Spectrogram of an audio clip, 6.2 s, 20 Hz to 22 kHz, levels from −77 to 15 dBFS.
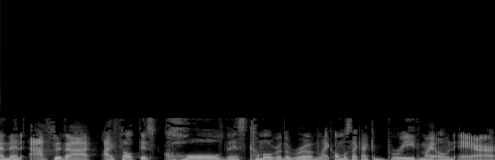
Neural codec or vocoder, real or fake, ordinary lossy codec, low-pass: none; real; MP3, 24 kbps; 7.2 kHz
